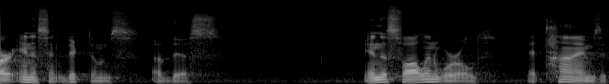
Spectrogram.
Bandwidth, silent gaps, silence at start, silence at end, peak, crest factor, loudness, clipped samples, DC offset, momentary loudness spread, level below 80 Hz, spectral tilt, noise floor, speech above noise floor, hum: 18 kHz; none; 0 s; 0 s; -12 dBFS; 22 dB; -33 LUFS; under 0.1%; under 0.1%; 16 LU; -66 dBFS; -5 dB/octave; -67 dBFS; 34 dB; none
